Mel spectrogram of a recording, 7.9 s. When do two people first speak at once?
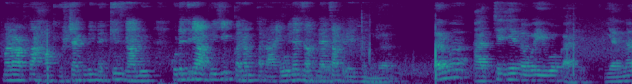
3.5 s

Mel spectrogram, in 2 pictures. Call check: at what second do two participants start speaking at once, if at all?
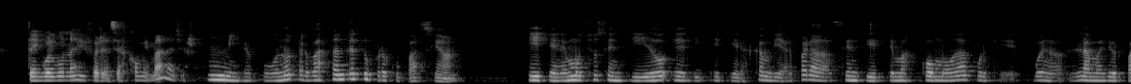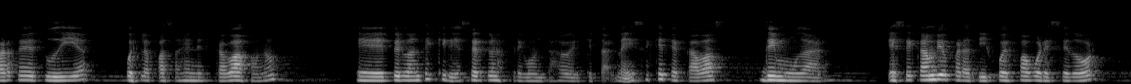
none

